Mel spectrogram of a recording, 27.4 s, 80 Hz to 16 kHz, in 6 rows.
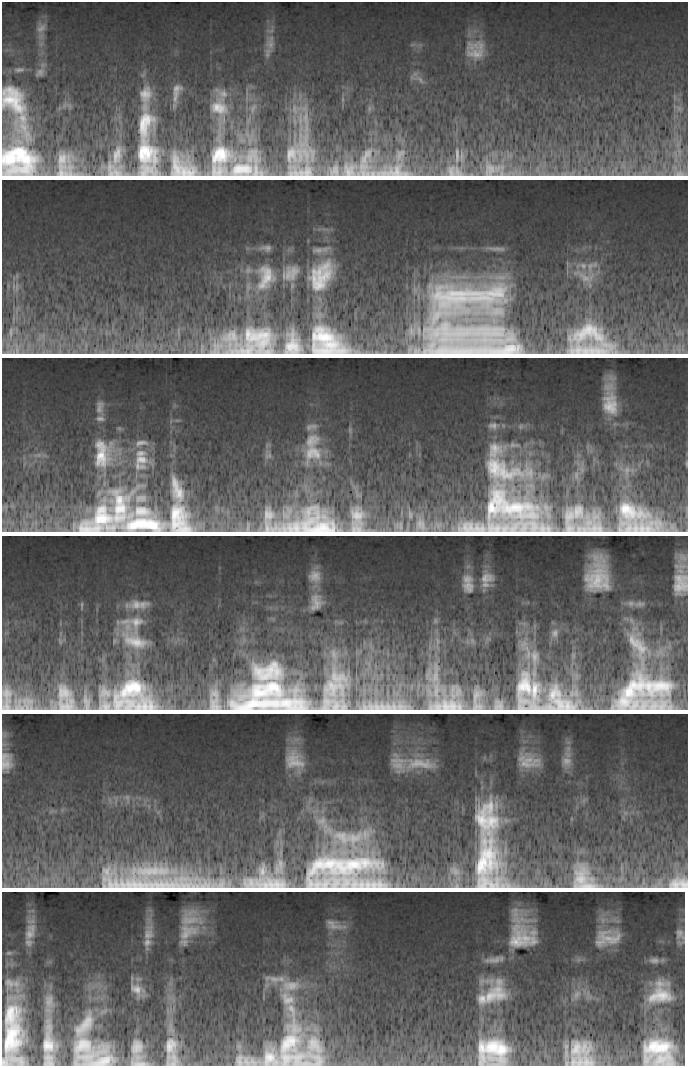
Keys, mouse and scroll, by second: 0.9 middle click, 1.1 click, 1.8-3.5 middle drag, 6.6 click, 7.4-12.1 middle drag, 13.7-14.5 scroll down 1, 14.6-15.8 drag, 15.8 middle click, 15.9-16.3 scroll up 1, 16.5 scroll up 1, 23.5 click, 24.2-27.4 middle drag.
